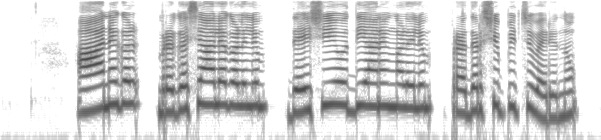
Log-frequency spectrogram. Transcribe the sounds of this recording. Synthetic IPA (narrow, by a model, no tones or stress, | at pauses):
aːnɐɣɐɭ | mrɨɣɐɕaːlɐɣɐɭilum | d̪e̞ːɕɐjo̞ːd̪jaːnɐŋːɐɭilumprɐd̪ɐrɕipːit͡ɕːuʋɐɾunːu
